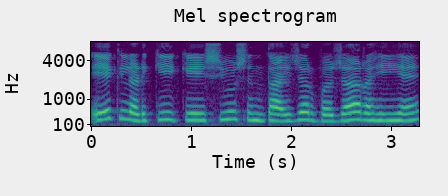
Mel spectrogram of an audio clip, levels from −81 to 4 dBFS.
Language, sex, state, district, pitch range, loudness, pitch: Hindi, female, Uttar Pradesh, Varanasi, 245-270 Hz, -20 LUFS, 255 Hz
